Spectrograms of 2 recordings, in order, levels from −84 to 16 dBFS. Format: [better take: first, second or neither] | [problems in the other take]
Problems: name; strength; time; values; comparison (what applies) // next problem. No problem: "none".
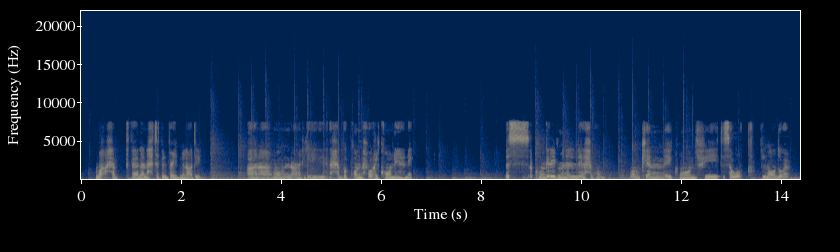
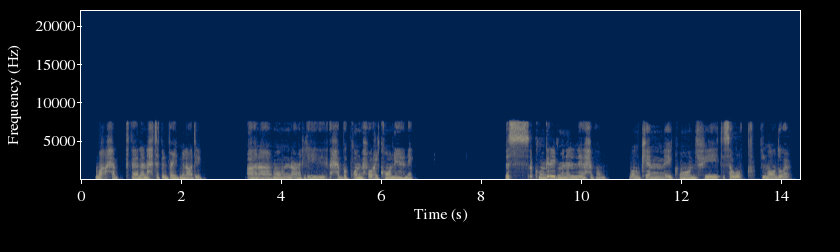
second | background sound (Run); 17 dB below the speech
